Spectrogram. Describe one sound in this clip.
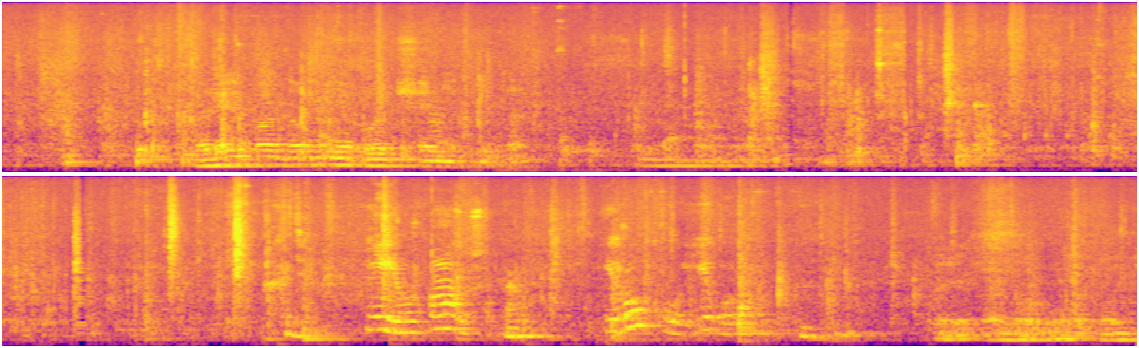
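A man chants a prayer in a deep, steady voice nearby.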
